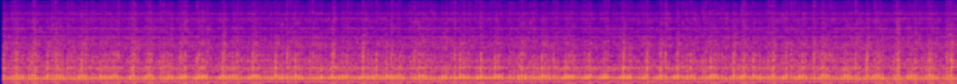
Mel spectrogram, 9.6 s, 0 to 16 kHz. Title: Johnson 50/35 low idle misfire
